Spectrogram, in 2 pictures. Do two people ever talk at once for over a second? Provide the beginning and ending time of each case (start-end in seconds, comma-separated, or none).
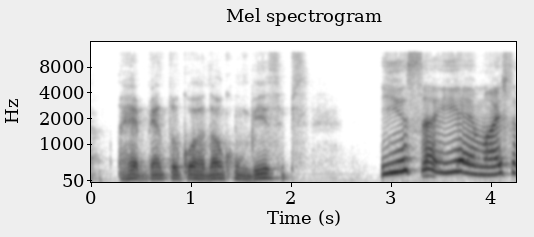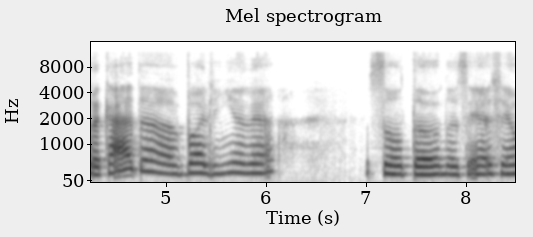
none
